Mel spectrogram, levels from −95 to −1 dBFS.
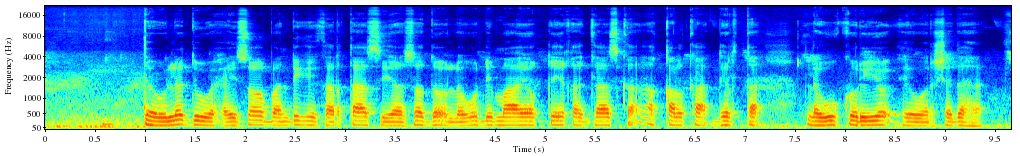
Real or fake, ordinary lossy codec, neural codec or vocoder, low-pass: real; none; none; none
